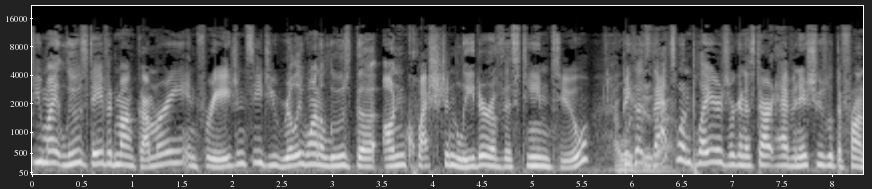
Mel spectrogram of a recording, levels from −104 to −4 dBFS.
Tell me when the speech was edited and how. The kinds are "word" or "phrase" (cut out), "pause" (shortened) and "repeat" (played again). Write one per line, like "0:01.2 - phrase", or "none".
none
